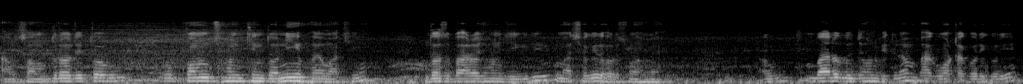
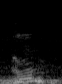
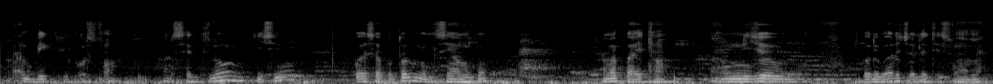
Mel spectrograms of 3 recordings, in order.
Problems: constant background noise, continuous background conversations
